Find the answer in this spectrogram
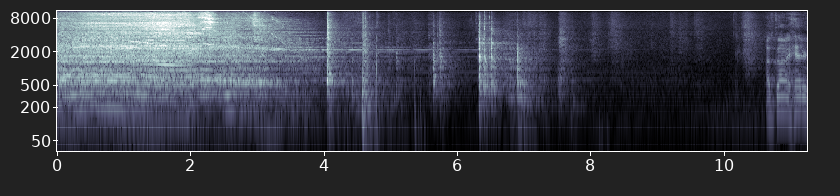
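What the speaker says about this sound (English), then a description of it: "On 2 of the 38-inch boards, we're going to slice off a 45-degree angle at the end here" Hand saw cutting a 45-degree angle off the end of a 38-inch wooden board for a Gorilla Cart side rail, loud steady rasping strokes at first, then scattered knocks and handling sounds, a pause, and rasping resuming briefly at the end.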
